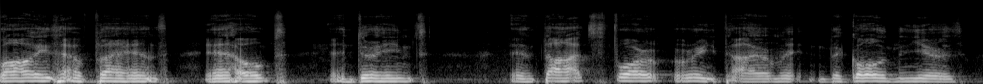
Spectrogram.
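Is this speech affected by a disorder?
Yes: Parkinsonism; slow steady physical decline; wobbles, shuffles, tends to fall over, frequent giggling and laughing; voice first affected, speaks poorly, hard to understand, giggling and laughing make understanding harder.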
